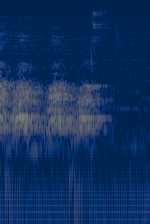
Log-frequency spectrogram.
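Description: A pet dog barks three times in quick succession, fairly short, moderately quiet yips, then the sound fades into quiet background tone.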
